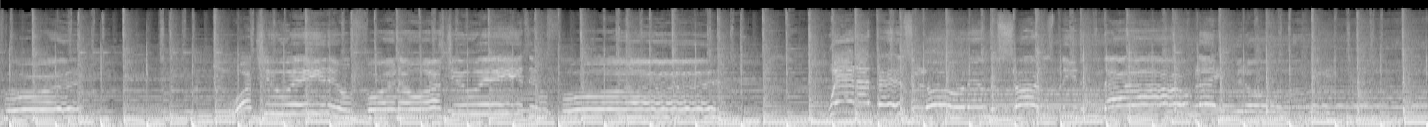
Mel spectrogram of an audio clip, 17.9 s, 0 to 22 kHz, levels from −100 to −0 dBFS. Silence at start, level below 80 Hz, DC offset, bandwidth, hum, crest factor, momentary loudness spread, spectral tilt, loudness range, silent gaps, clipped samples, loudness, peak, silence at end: 0 s; -22 dBFS; 0.3%; 17 kHz; none; 10 dB; 3 LU; -5.5 dB/octave; 1 LU; none; under 0.1%; -14 LUFS; -2 dBFS; 0 s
